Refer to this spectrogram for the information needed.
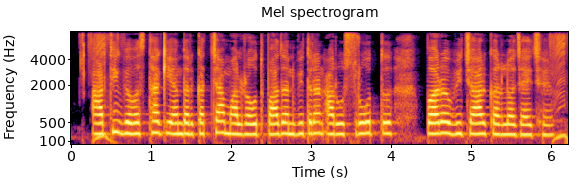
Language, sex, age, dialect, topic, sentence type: Maithili, female, 18-24, Angika, banking, statement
